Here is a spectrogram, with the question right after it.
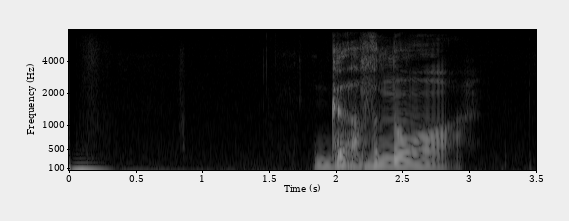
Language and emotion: Russian, angry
